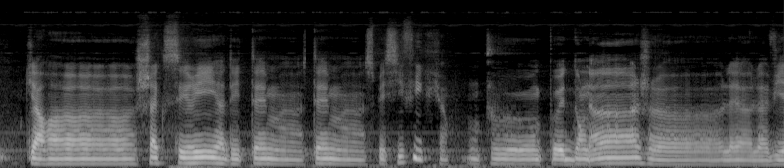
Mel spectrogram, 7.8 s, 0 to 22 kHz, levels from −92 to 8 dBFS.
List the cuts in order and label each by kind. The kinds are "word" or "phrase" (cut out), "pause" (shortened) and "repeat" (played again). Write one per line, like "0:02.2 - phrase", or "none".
0:03.0 - repeat
0:05.9 - word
